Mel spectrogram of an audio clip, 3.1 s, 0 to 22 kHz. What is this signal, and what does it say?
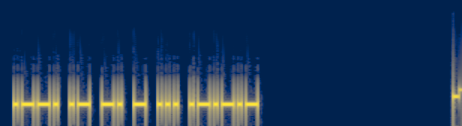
Morse code, heard as a keyed tone, about 44 wpm, 700 Hz. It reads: PANTS.
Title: Additional Easy Phrases 45wpm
